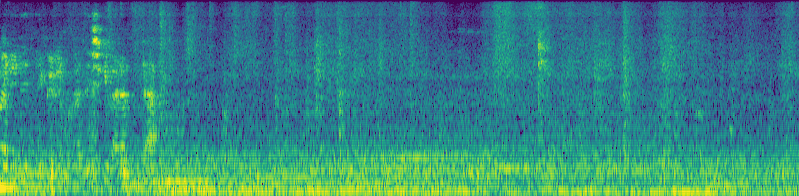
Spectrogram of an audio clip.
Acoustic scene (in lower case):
bus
